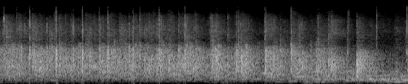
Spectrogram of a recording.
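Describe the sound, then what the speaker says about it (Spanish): A crowd applauds a congressman from the Partido del Trabajo at a Mexican national campaign event for peace and family security, with loud sustained clapping and some voices mixed in. "ernández Noroña para el Partido del Trabajo, para que pido un aplauso, por favor."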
